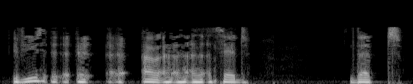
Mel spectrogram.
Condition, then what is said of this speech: Stuttering. Okay, so in other words, the more relaxed you are, the less you will stutter.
